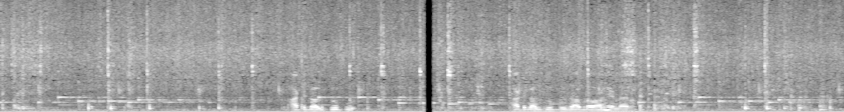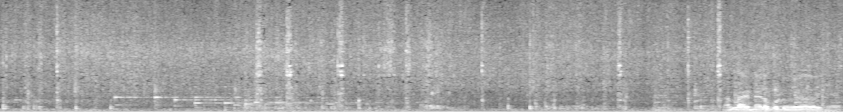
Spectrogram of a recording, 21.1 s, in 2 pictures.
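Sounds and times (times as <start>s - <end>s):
onion and spices sizzling in oil: 0.0s - 21.0s
metal spoon scraping pot: 7.8s - 8.7s.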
